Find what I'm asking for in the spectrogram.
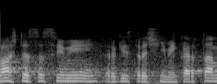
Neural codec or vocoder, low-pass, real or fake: vocoder, 44.1 kHz, 128 mel bands every 512 samples, BigVGAN v2; 5.4 kHz; fake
